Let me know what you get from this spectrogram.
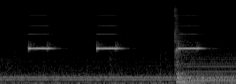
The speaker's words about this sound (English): Okay. It's off to the microwave with you. All right. Here we go. Mm-hmm. So 3:30.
